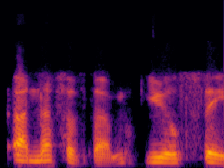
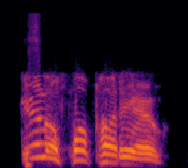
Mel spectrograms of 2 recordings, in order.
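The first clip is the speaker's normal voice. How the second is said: high, posh put-on voice like a country-house gent. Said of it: "you sound quite posh all of a sudden".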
